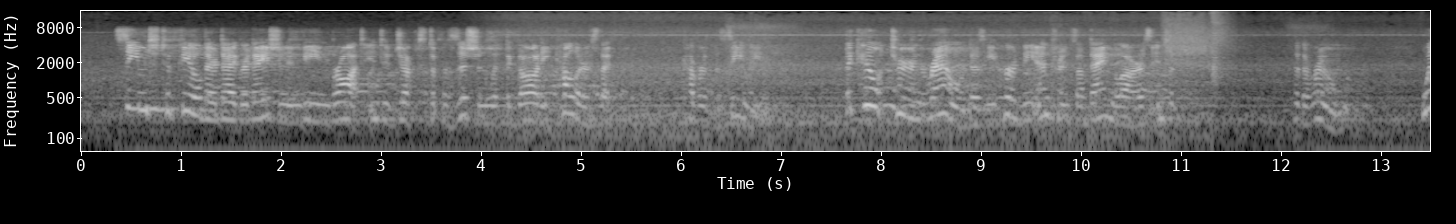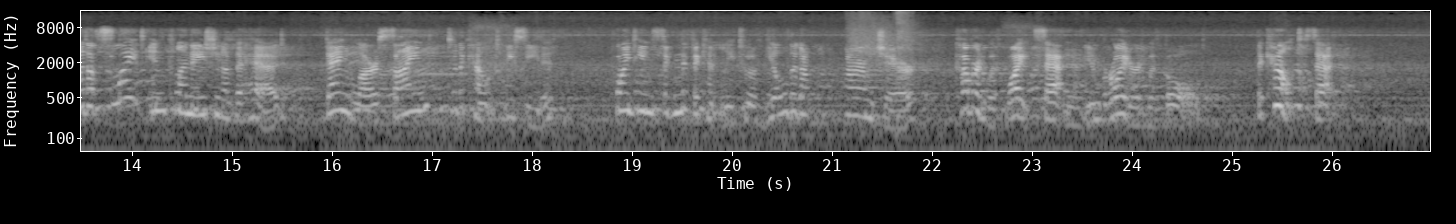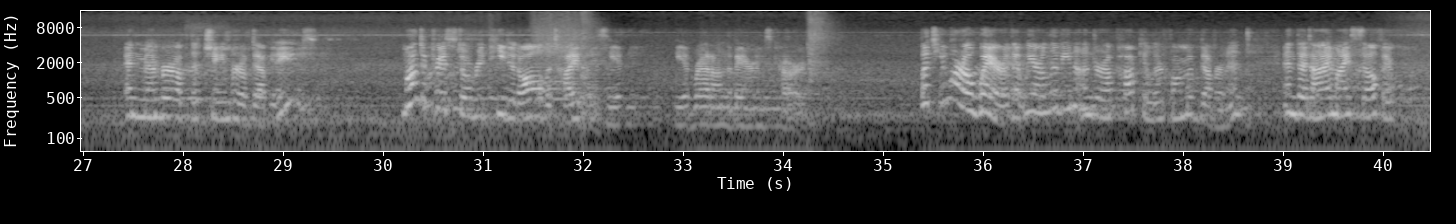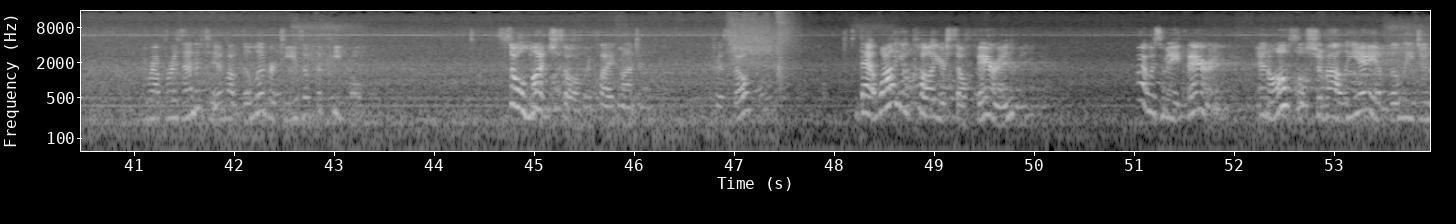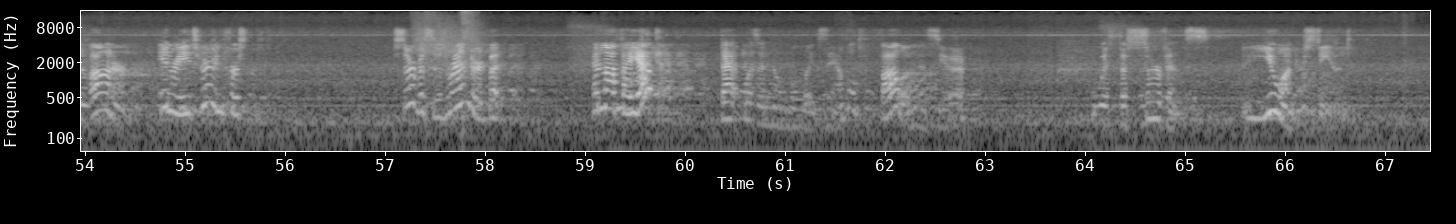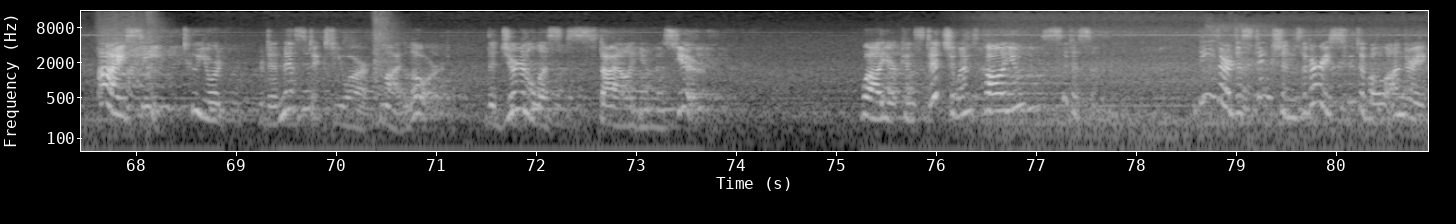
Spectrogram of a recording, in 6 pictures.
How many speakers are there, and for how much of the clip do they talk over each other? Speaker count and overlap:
1, no overlap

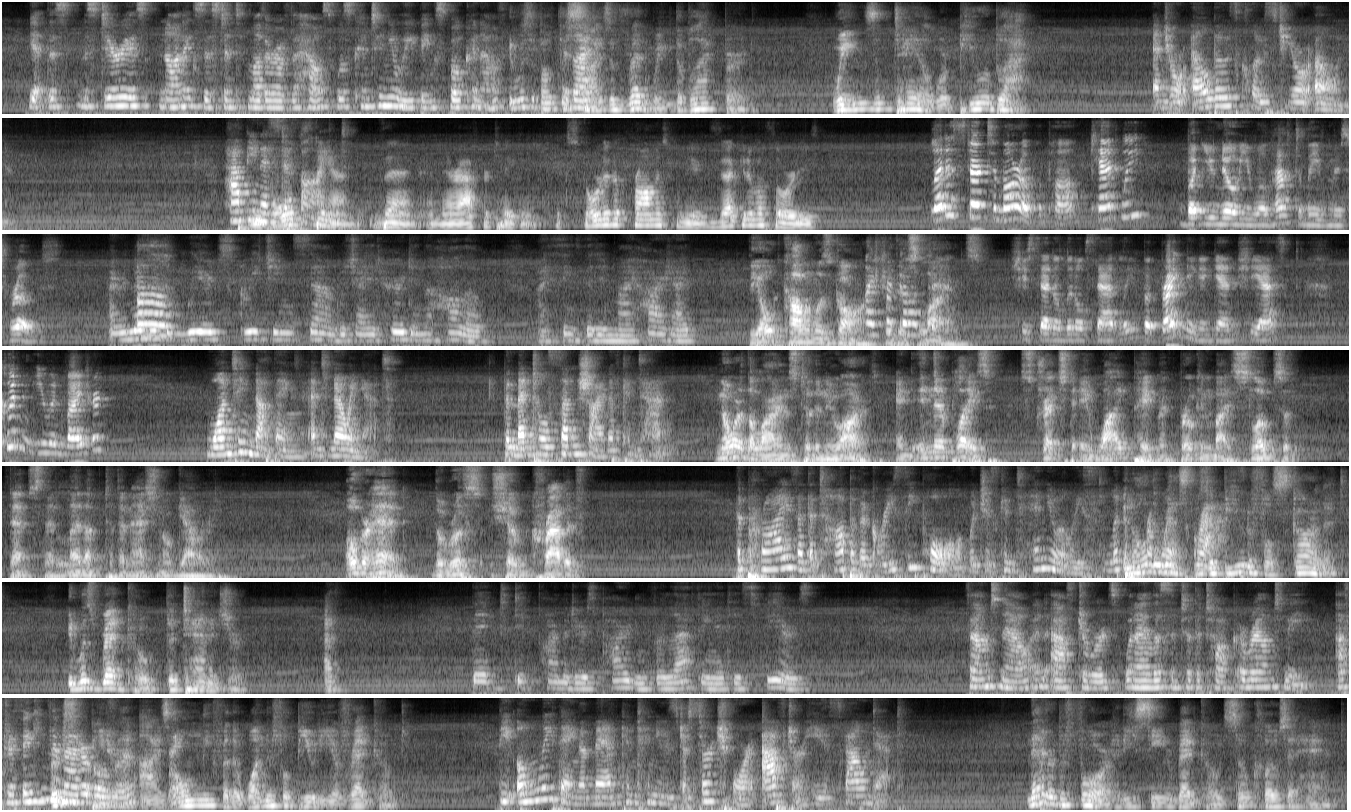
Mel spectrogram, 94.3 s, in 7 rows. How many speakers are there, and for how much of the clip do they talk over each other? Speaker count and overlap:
7, about 8%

